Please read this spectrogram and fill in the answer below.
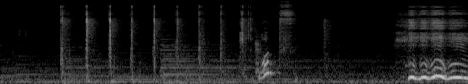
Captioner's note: clap clap clap clap; laughing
